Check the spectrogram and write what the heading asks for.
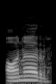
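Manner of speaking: "honor" said loud with a silent h, rising at the end; "honor" starting on the vowel, no h; honor said alone. Shown as a demonstration. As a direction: drop the h in "honor". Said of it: "इसमें भी एच silent होता है".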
